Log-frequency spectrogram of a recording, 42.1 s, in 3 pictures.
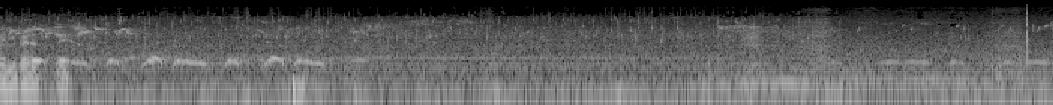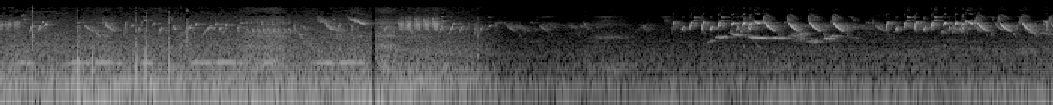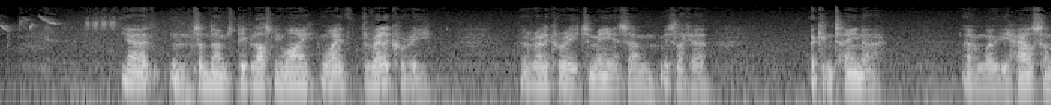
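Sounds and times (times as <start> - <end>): bird singing rapid high chirps: 0.0 - 8.0, 9.3 - 21.9, 22.9 - 30.0
birds chirping: 0.0 - 38.0
steady outdoor hiss: 0.0 - 42.0.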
